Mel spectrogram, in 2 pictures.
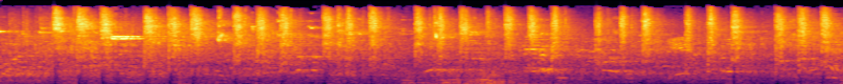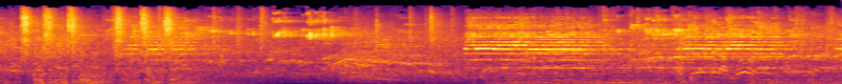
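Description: Indoor basketball game in a large hall: a ball bouncing on the hardwood court in a run of sharp knocks, over the voices of the crowd and players. Near the end a steady held tone of several pitches joins in.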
